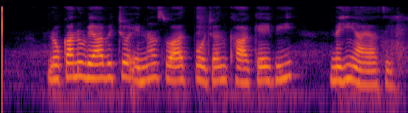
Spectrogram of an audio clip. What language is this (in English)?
Punjabi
